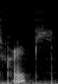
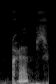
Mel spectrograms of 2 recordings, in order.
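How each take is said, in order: First: Crepes? said with a long a, like "krayps"; corrected crepes. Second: Crepes? said with a short a, like "kraps"; mispronounced crepes. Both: Shown as a demonstration. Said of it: "I'm really bad at pronouncing things".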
